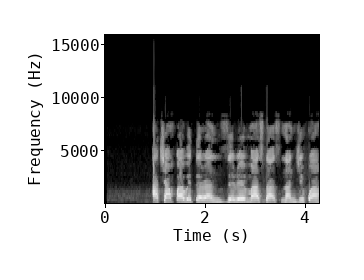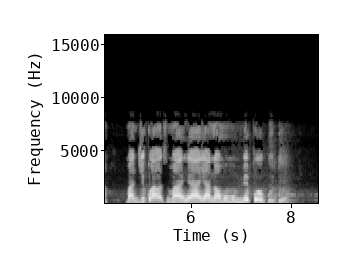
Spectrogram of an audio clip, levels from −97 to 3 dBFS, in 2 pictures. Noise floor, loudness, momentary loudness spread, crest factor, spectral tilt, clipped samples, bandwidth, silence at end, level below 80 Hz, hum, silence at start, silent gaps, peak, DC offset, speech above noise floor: -63 dBFS; -13 LUFS; 8 LU; 14 dB; -4 dB/octave; under 0.1%; 8.2 kHz; 0.6 s; -64 dBFS; none; 0.95 s; none; 0 dBFS; under 0.1%; 50 dB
